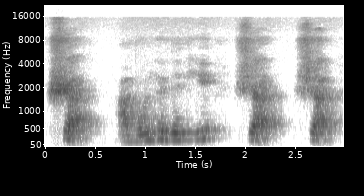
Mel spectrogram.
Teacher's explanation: तालव्य यानी जब आपकी जिह्वा तालु को छूती है, जब आपकी जिह्वा तालु यानी ऊपर वाले भाग को छूती है तो उसी को हम तालव्य कहते हैं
